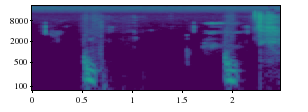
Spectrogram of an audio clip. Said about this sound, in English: You're the expert on swallowing. Why don't you do it? oh, very good. So swallowing is this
